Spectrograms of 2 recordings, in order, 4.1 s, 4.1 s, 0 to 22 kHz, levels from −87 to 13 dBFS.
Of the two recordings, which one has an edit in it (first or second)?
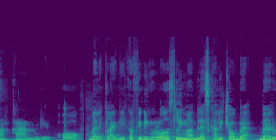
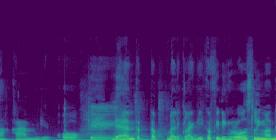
first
